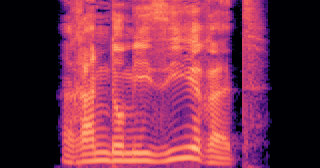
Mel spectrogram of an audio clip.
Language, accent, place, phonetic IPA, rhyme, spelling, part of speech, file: German, Germany, Berlin, [ʁandomiˈziːʁət], -iːʁət, randomisieret, verb, De-randomisieret.ogg
- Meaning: second-person plural subjunctive I of randomisieren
